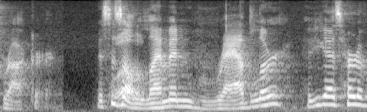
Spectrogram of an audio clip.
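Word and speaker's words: Radler: pronounce it interestingly um the best pronunciation video on it was arnold schwarzenegger because this is a law yeah and he called it a rattler i was ready to call it a rod law or whatever like they would but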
